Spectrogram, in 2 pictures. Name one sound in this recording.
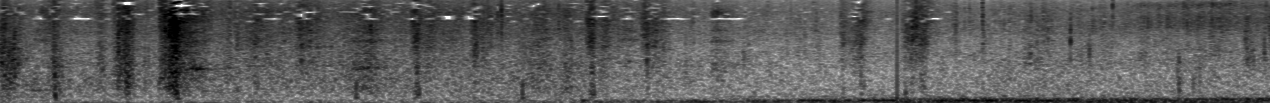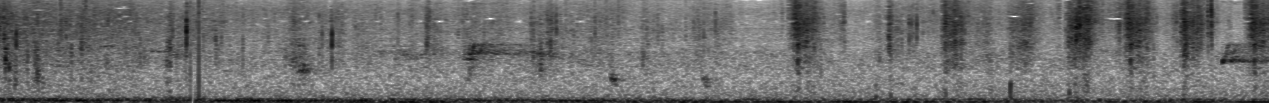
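Footsteps crunch slowly over loose stones.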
